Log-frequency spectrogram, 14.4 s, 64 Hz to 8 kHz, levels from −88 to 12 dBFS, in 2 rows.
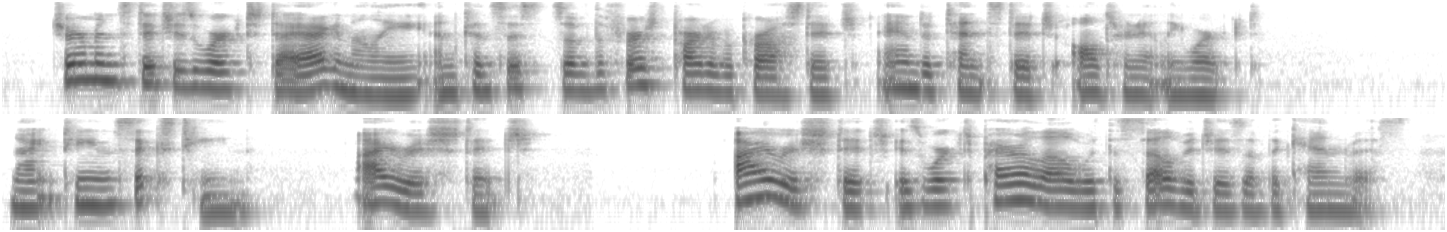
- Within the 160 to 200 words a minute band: No, average, 145 wpm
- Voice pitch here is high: No, medium, 180 Hz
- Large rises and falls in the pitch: No, average, 3.7 semitones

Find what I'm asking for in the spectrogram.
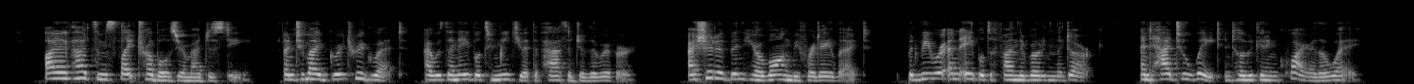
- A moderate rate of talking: No, fast, 230 wpm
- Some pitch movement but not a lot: Yes, average, 3.5 semitones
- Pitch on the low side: No, high, 215 Hz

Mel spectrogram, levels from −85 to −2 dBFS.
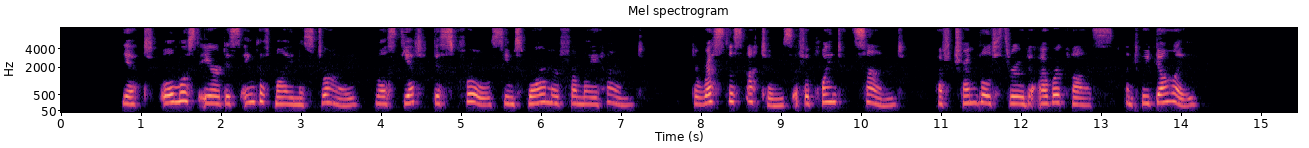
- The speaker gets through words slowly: Yes, slow, 130 wpm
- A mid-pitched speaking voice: No, high, 225 Hz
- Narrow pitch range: No, average, 3.5 semitones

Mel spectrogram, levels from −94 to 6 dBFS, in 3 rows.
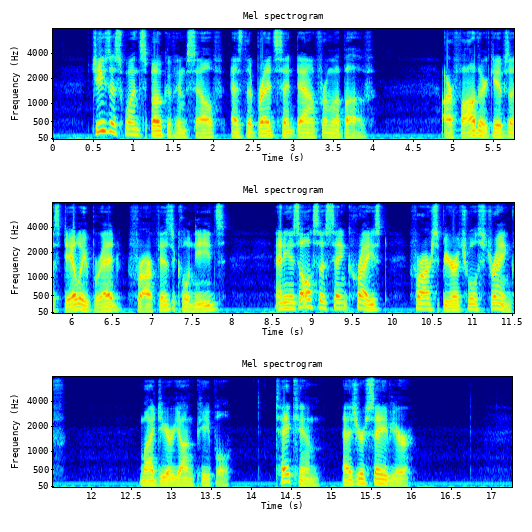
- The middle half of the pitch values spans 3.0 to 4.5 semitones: No, average, 5.3 semitones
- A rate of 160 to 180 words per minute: No, average, 145 wpm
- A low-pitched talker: Yes, low, 115 Hz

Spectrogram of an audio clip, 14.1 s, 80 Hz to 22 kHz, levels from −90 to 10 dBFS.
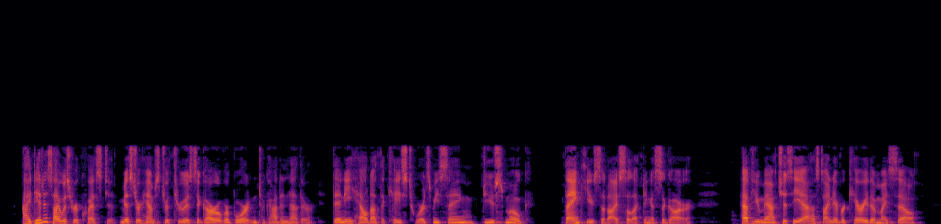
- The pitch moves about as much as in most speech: Yes, average, 3.5 semitones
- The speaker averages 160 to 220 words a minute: Yes, average, 190 wpm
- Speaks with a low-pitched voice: No, medium, 150 Hz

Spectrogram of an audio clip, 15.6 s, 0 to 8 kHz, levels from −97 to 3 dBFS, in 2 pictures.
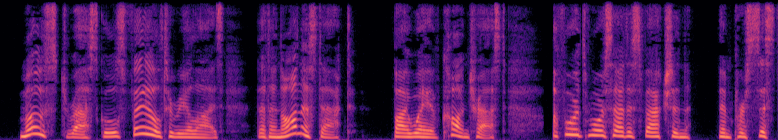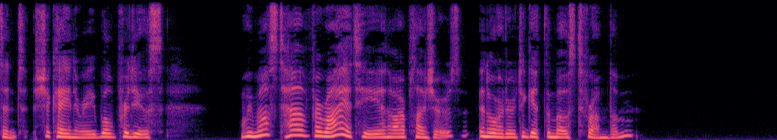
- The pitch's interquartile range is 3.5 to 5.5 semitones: Yes, average, 4.6 semitones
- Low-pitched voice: No, high, 215 Hz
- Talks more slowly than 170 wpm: Yes, average, 140 wpm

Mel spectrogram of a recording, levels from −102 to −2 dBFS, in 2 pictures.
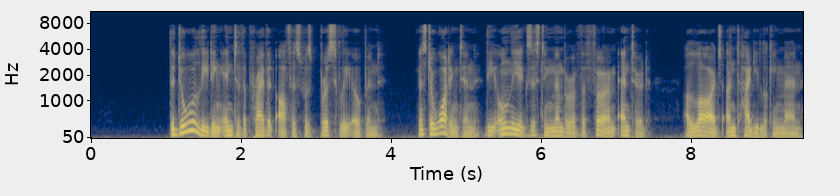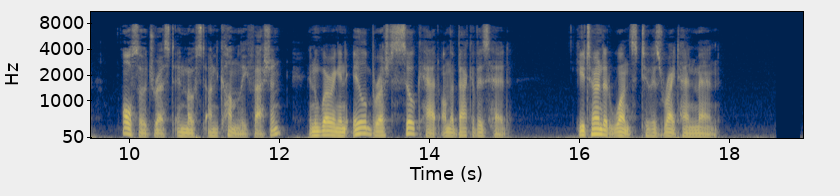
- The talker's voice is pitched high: No, very low, 95 Hz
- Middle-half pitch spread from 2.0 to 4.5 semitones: No, average, 4.9 semitones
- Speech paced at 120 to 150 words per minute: No, average, 165 wpm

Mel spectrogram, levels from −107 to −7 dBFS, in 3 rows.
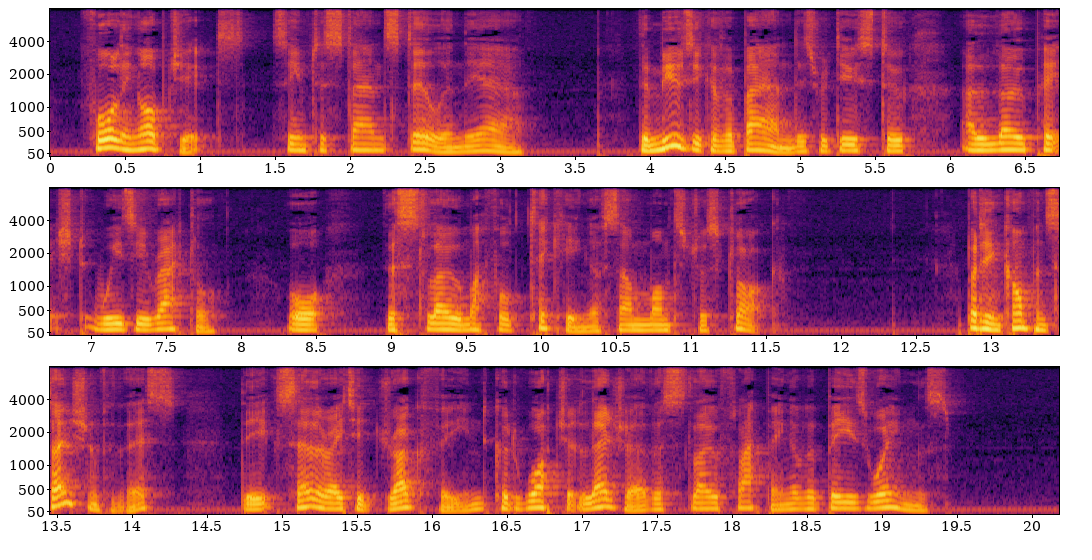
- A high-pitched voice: No, low, 115 Hz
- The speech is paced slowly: No, average, 160 wpm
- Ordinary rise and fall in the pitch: Yes, average, 4.1 semitones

